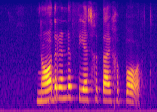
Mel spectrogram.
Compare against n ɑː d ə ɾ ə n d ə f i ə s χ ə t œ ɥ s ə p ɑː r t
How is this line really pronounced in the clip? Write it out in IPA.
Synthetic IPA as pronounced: n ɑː d ə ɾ ə n d ə f i ə s χ ə t œ ɥ χ ə p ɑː r t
